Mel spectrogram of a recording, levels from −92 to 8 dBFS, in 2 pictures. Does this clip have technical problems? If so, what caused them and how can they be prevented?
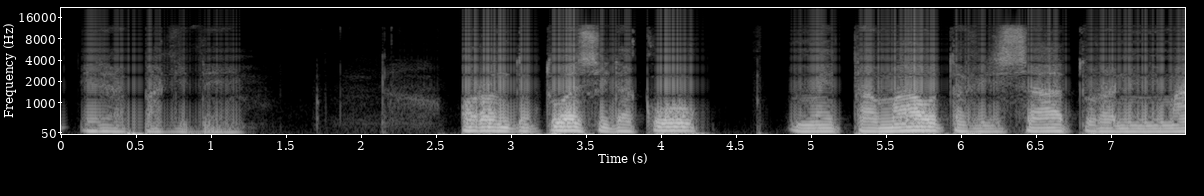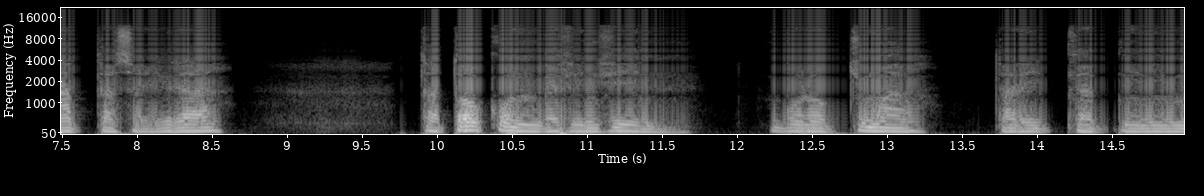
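Yes. Throughout the speech, the top end is cut off, and sibilants sound smeared and fizzy with a warbling texture. A spectrogram shows a hard ceiling with patchy holes below it. The likely cause is AAC compression at a low bitrate, around 32 kbps. Encoding at a higher bitrate prevents this.

A steady 100 Hz buzz runs through the whole clip, and the audio plays about 8% slow at roughly normal pitch. This is a block size mismatch (padded). Each short block is zero-filled to a longer size, and the waveform shows tiny gaps every 10 ms. Matching the buffer sizes between stages prevents this.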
